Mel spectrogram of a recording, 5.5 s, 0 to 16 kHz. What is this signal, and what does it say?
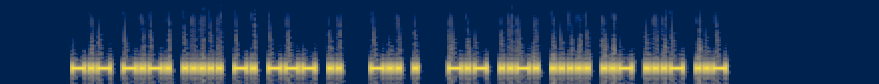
Morse code, heard as a keyed tone, about 46 wpm, 700 Hz. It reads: KC5NOI DE KF5UVU
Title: USA Callsign DE Callsign - 6 Characters - 45wpm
